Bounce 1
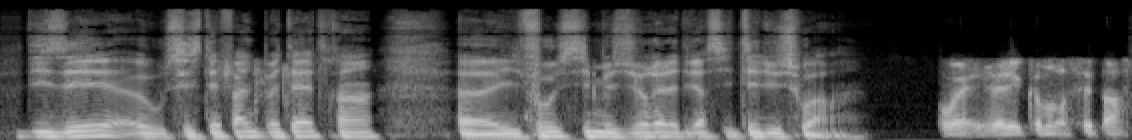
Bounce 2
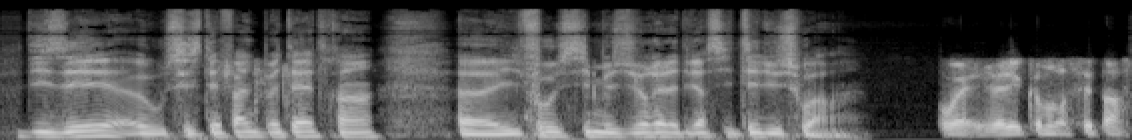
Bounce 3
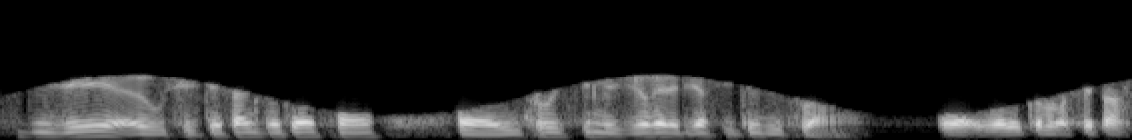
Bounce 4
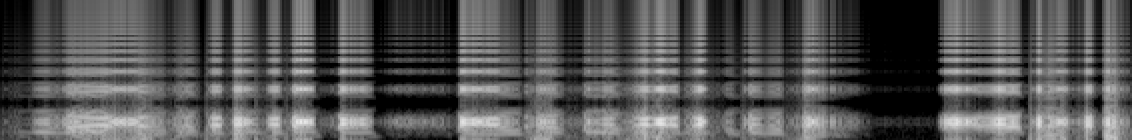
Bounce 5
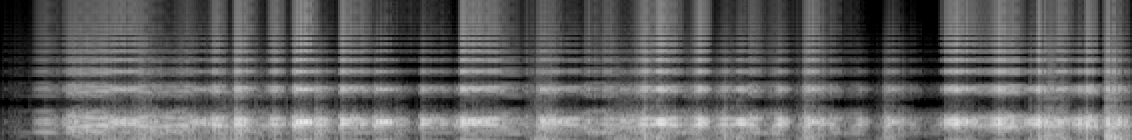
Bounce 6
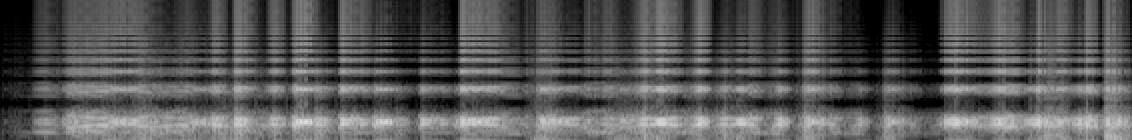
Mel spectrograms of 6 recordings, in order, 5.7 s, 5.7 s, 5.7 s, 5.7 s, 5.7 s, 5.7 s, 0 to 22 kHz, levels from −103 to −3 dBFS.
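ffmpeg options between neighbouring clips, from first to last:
ffmpeg -i in.wav -filter_complex "[0:a]equalizer=frequency=100:width=3.9:gain=-13,acrossover=split=190|1600[link_01][link_02][link_03];[link_01]alimiter=level_in=11dB:limit=-24dB:level=0:latency=1,volume=-11dB[link_04];[link_04][link_02][link_03]amix=inputs=3:normalize=0,volume=3dB" out.wav
ffmpeg -i in.wav -af "highpass=frequency=500:width_type=q:width=4.8,equalizer=frequency=2500:width_type=o:width=1.1:gain=13.5,afftfilt=real='re*lt(b*sr/1024,670*pow(2300/670,0.5+0.5*sin(2*PI*0.38*pts/sr)))':imag='im*lt(b*sr/1024,670*pow(2300/670,0.5+0.5*sin(2*PI*0.38*pts/sr)))':win_size=1024:overlap=0.75,volume=-8dB" out.wav
ffmpeg -i in.wav -filter_complex "[0:a]acrossover=split=200[link_01][link_02];[link_02]acrusher=samples=41:mix=1:aa=0.000001[link_03];[link_01][link_03]amix=inputs=2:normalize=0,aeval=exprs='0.2*(cos(1*acos(clip(val(0)/0.2,-1,1)))-cos(1*PI/2))+0.0224*(cos(3*acos(clip(val(0)/0.2,-1,1)))-cos(3*PI/2))+0.00282*(cos(4*acos(clip(val(0)/0.2,-1,1)))-cos(4*PI/2))':channel_layout=same,volume=6dB" out.wav
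ffmpeg -i in.wav -filter_complex "[0:a]asplit=2[link_01][link_02];[link_02]adelay=29,volume=-8dB[link_03];[link_01][link_03]amix=inputs=2:normalize=0,asplit=2[link_04][link_05];[link_05]adelay=401,lowpass=frequency=1200:poles=1,volume=-3.5dB,asplit=2[link_06][link_07];[link_07]adelay=401,lowpass=frequency=1200:poles=1,volume=0.33,asplit=2[link_08][link_09];[link_09]adelay=401,lowpass=frequency=1200:poles=1,volume=0.33,asplit=2[link_10][link_11];[link_11]adelay=401,lowpass=frequency=1200:poles=1,volume=0.33[link_12];[link_06][link_08][link_10][link_12]amix=inputs=4:normalize=0[link_13];[link_04][link_13]amix=inputs=2:normalize=0,volume=-1.5dB" out.wav
ffmpeg -i in.wav -af "asoftclip=type=hard:threshold=-13dB,volume=-4dB" out.wav

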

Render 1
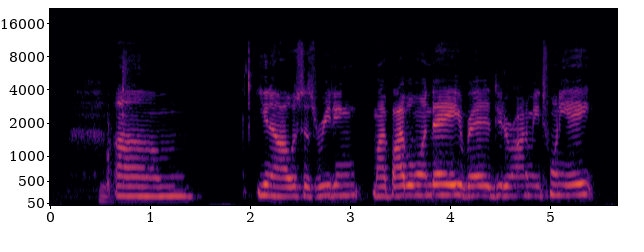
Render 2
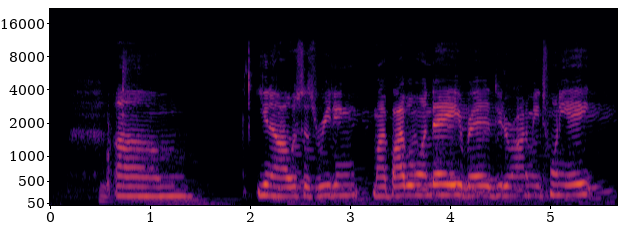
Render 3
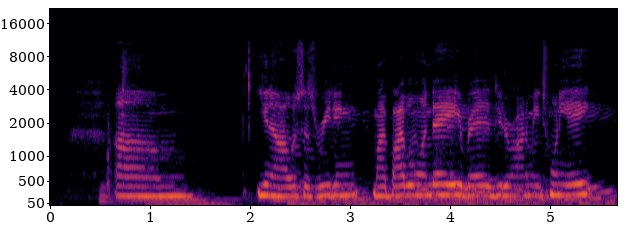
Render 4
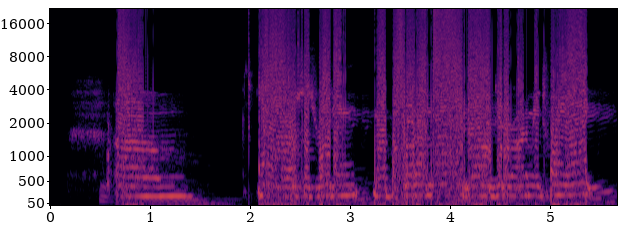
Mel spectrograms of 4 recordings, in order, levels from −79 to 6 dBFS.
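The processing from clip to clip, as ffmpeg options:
ffmpeg -i in.wav -filter_complex "[0:a]asplit=5[link_01][link_02][link_03][link_04][link_05];[link_02]adelay=140,afreqshift=-80,volume=-20dB[link_06];[link_03]adelay=280,afreqshift=-160,volume=-25.8dB[link_07];[link_04]adelay=420,afreqshift=-240,volume=-31.7dB[link_08];[link_05]adelay=560,afreqshift=-320,volume=-37.5dB[link_09];[link_01][link_06][link_07][link_08][link_09]amix=inputs=5:normalize=0" out.wav
ffmpeg -i in.wav -af "asubboost=boost=12:cutoff=200" out.wav
ffmpeg -i in.wav -filter_complex "[0:a]acrossover=split=400 7100:gain=0.141 1 0.0794[link_01][link_02][link_03];[link_01][link_02][link_03]amix=inputs=3:normalize=0,aeval=exprs='(mod(53.1*val(0)+1,2)-1)/53.1':channel_layout=same,volume=7dB" out.wav

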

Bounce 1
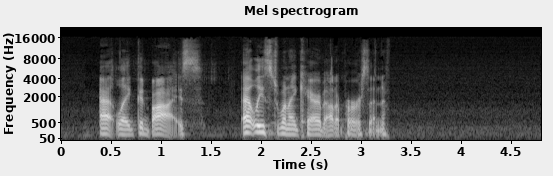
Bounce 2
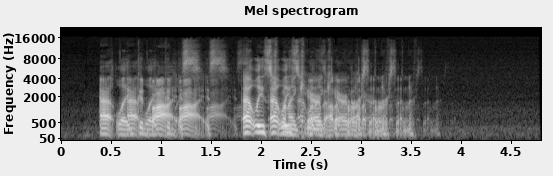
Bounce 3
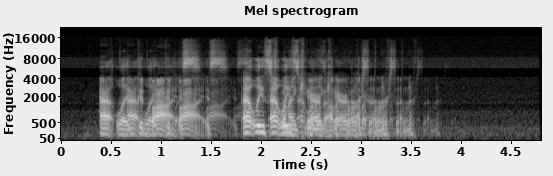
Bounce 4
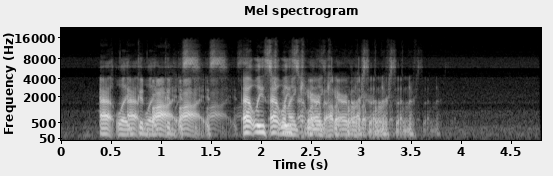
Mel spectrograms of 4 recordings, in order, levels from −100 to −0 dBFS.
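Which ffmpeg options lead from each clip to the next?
ffmpeg -i in.wav -af "aecho=1:1:271|542|813:0.668|0.107|0.0171" out.wav
ffmpeg -i in.wav -af "superequalizer=10b=0.447:14b=0.355:15b=2.51,volume=-4dB" out.wav
ffmpeg -i in.wav -af "lowpass=frequency=2800:poles=1,volume=5.5dB" out.wav

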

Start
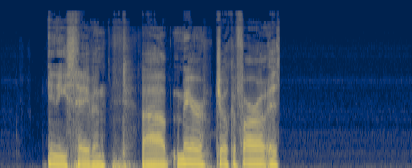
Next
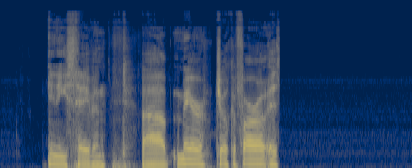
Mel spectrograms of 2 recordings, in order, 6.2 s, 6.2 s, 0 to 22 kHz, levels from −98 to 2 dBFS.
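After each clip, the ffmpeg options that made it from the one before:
ffmpeg -i in.wav -af "bass=frequency=250:gain=-9,treble=frequency=4000:gain=-4,volume=-3.5dB" out.wav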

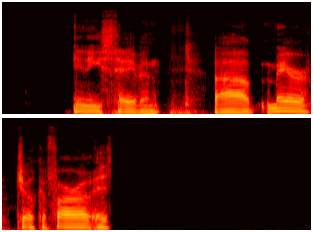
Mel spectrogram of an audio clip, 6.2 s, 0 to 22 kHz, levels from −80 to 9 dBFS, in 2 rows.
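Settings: ffmpeg -i in.wav -af anull out.wav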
